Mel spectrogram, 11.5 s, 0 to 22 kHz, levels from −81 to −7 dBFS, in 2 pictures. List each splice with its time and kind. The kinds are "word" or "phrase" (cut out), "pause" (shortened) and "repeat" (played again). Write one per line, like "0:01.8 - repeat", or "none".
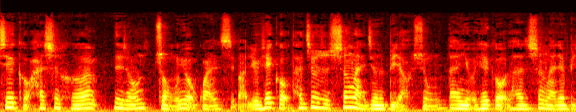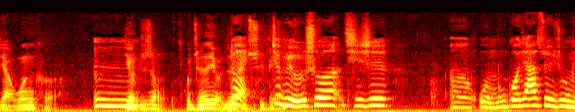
none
